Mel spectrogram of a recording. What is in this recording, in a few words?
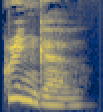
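"gringo", British English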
